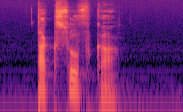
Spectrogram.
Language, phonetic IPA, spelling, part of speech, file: Polish, [taˈksufka], taksówka, noun, Pl-taksówka.ogg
